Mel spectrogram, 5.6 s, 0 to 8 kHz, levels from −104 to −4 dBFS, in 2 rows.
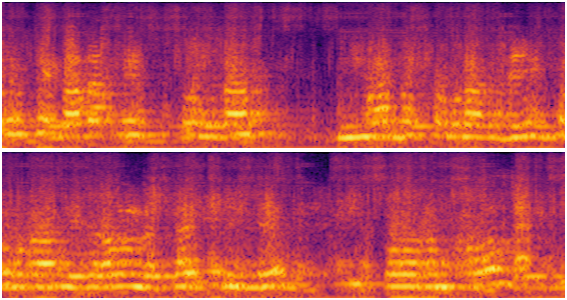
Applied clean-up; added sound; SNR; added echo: neural separator model SepFormer DNS4.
